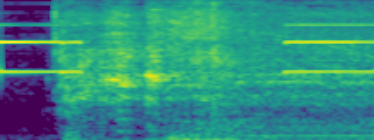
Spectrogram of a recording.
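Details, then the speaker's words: Honda Civic starting after a new fuel filter replaced the apparently original one: short crank, engine catches and settles into a steady even run, chime in background; normal start, no fuel leaks. "let's start up the car and see if we have any leaks"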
